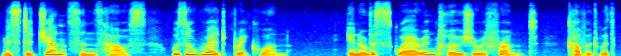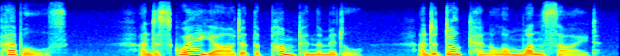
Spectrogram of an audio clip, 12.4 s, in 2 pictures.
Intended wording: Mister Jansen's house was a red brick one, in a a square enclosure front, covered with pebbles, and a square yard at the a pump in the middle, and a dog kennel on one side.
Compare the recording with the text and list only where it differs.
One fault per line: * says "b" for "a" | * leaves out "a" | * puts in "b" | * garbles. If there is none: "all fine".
all fine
